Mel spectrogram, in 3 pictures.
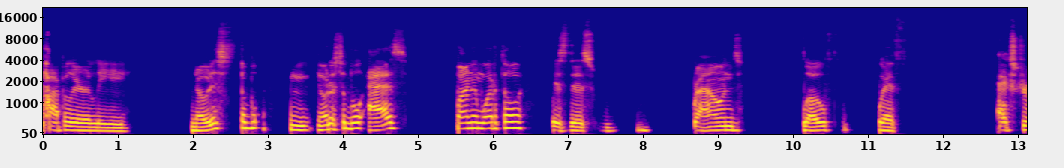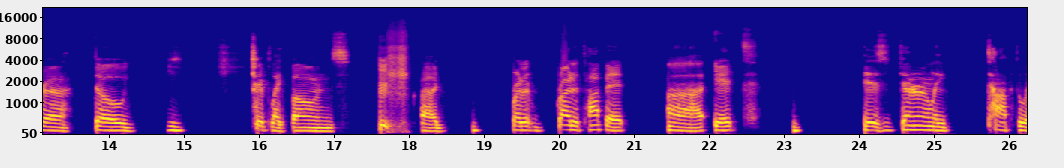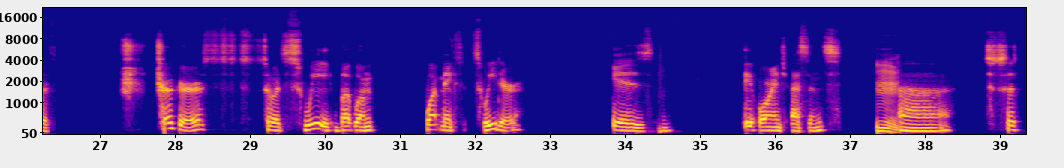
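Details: Adult male writer with a stutter, stated by the interviewer, speaking in an interview, with pauses and blocks between words; stuttering.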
